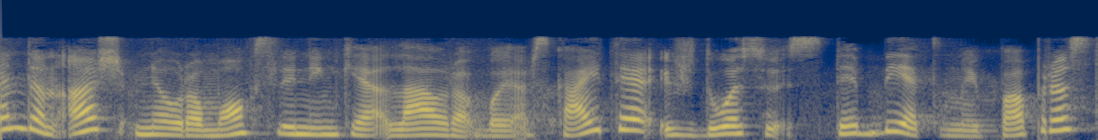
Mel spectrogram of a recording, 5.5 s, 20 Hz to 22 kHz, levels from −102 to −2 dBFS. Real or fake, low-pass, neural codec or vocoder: fake; 7.2 kHz; codec, 16 kHz, 1 kbps, X-Codec, WavLM features, trained on Multilingual LibriSpeech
